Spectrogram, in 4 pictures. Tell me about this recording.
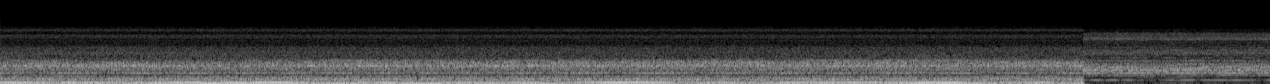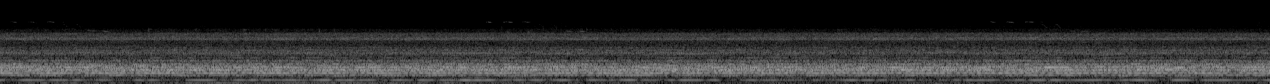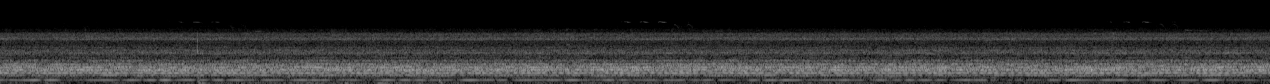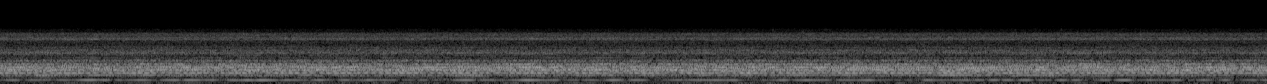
Inside a huge steel pipe, running on the canal, Ratibor strasse, Berlin, June 15th 2007. First recording of an hidden source of found sounds serie.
